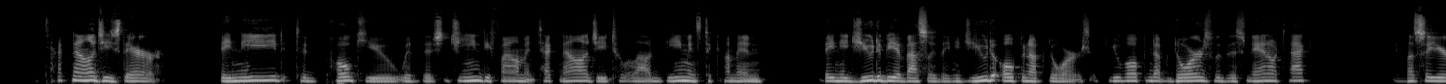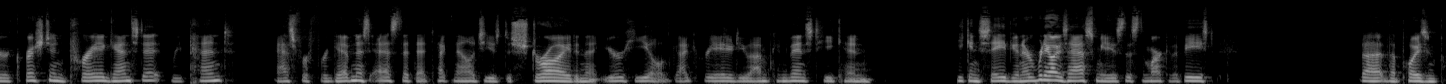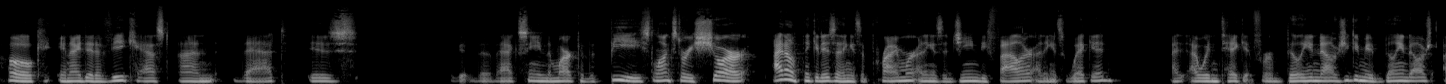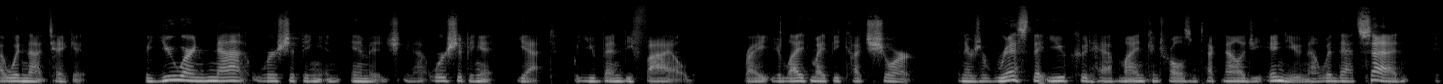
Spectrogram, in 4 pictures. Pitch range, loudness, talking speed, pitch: 145-165 Hz, -31 LUFS, 195 wpm, 150 Hz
